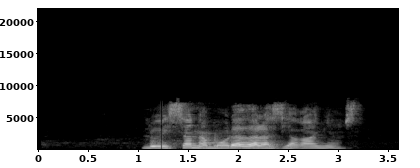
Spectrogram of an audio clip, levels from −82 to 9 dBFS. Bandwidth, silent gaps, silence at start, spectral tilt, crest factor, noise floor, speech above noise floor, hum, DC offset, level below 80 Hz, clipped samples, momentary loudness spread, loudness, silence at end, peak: 7.8 kHz; none; 1.05 s; -3.5 dB/octave; 18 dB; -71 dBFS; 50 dB; none; under 0.1%; -70 dBFS; under 0.1%; 18 LU; -21 LUFS; 0.45 s; -6 dBFS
